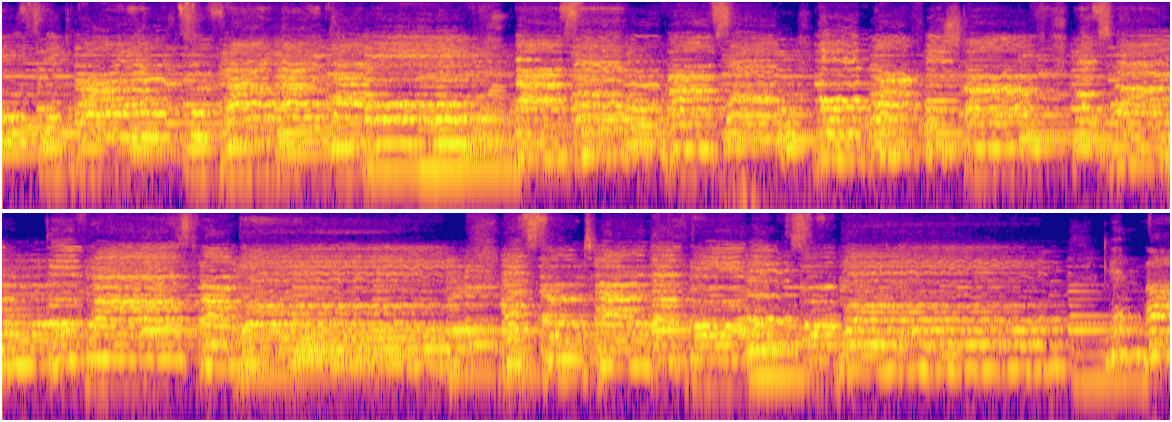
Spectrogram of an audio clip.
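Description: Mixed choir of men's and women's voices singing a Yiddish choral song in parts, with piano accompaniment.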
